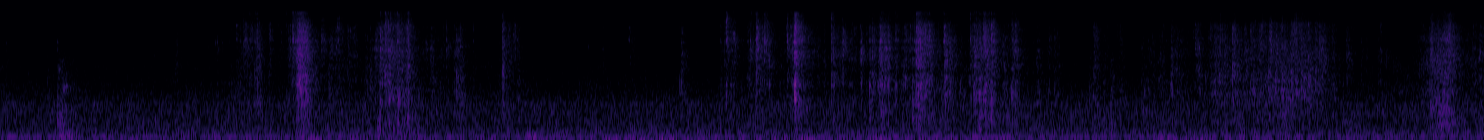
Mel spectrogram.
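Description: Foil trading-card pack wrappers faintly crinkling and rustling as they are handled and torn open. A few short crinkles and snaps are scattered through, with a longer rustle shortly before the end.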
